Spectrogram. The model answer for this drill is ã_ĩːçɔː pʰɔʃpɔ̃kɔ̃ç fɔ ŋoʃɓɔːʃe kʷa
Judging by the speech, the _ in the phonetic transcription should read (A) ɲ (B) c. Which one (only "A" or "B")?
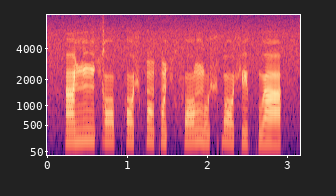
A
